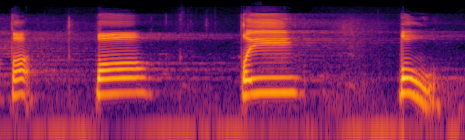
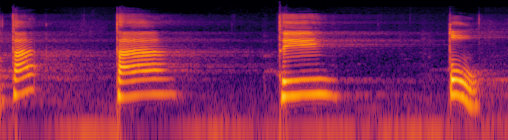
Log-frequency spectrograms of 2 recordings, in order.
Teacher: Nah, memang ini to kasrah memang agak susah, ya, karena ta dan to makhrajnya sama, ujung lidah ke gusi, ya, pangkal gigi yang atas. Tapi kan beda, kalau to itu sifatnya istighfar, jadi naik, pangkalnya dinaikin, ya.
